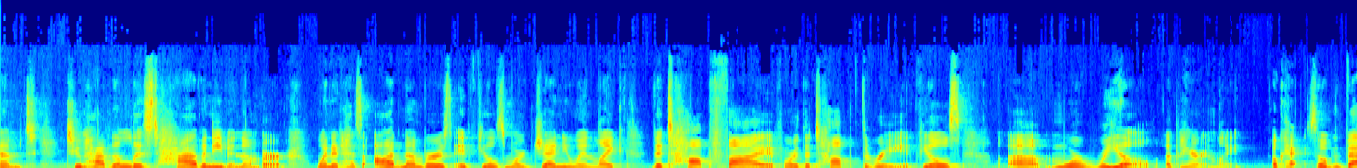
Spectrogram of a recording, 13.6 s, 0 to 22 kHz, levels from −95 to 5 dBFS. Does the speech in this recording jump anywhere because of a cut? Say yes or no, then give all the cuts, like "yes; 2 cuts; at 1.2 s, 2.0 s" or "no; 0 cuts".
no; 0 cuts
